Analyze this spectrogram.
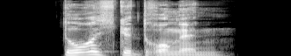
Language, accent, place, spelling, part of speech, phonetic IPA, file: German, Germany, Berlin, durchgedrungen, verb, [ˈdʊʁçɡəˌdʁʊŋən], De-durchgedrungen.ogg
- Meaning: past participle of durchdringen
